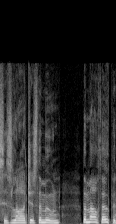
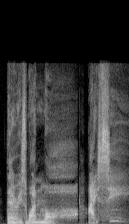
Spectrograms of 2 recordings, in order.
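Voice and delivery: hissing, lower pitch; 3 semitones lower, 3 dB quieter than usual. Narrator reads the creature's line in the story, hissing. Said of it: "it hisses".

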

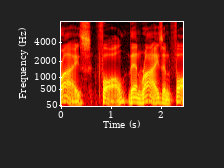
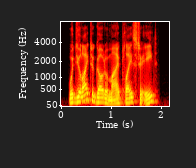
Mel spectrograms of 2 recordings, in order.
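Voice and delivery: usual speaking voice

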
